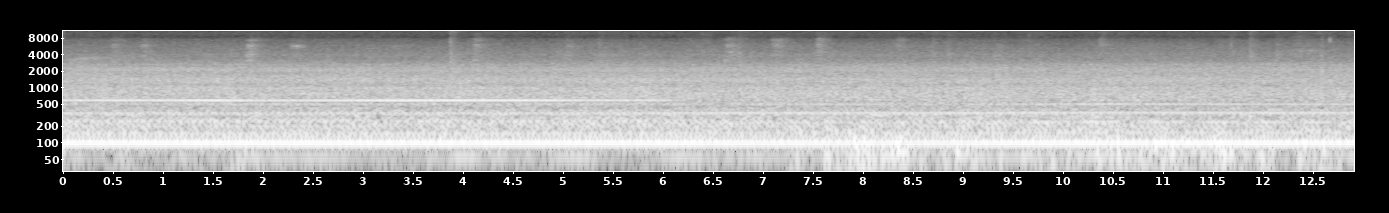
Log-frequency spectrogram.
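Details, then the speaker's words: Elcon 16-inch desk fan after motor repair (7 coins removed, rusted motor, bent blades): steady low electric hum with faint whirring air rush, even throughout; runs faster than before, normal. "Now that's much better. Even the speed is a lot higher than before. And you get that beautiful sound of that motor too."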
